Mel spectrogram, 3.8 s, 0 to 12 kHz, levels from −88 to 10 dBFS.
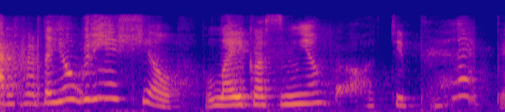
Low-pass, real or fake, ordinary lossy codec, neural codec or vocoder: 7.2 kHz; fake; AAC, 64 kbps; codec, 16 kHz, 1 kbps, X-Codec, WavLM features, trained on Multilingual LibriSpeech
